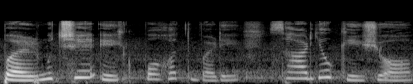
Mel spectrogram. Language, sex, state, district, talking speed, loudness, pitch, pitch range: Hindi, female, Himachal Pradesh, Shimla, 130 wpm, -19 LUFS, 230 Hz, 195-285 Hz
